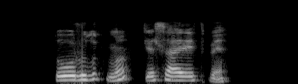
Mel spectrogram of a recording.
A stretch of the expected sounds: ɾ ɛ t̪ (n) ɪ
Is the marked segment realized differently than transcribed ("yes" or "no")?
yes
